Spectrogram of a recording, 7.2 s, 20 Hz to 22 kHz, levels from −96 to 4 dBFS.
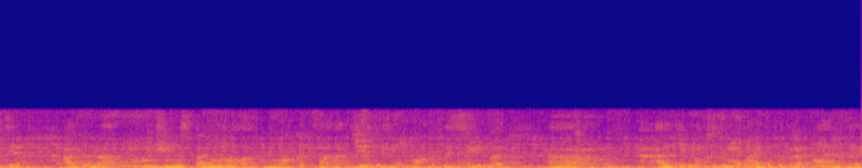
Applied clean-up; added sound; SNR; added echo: none; Engine; 4 dB; reverberation time 0.6 s.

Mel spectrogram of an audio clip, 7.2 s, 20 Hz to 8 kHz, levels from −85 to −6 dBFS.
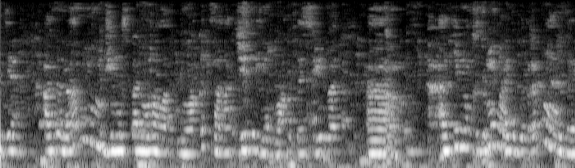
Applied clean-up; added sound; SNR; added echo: classical method WPE with log-MMSE.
